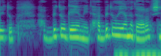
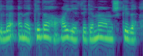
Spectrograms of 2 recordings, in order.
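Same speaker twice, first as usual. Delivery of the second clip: plain reading voice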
